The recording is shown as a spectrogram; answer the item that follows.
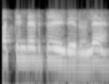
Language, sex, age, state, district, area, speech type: Malayalam, female, 30-45, Kerala, Thrissur, urban, conversation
